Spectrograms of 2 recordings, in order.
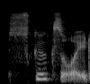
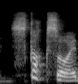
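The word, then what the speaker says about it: Skuxxoid: you said before you played the character of scookzoid or skuxword i can't remember how you say his name skuxoy that's it um so you were cast to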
